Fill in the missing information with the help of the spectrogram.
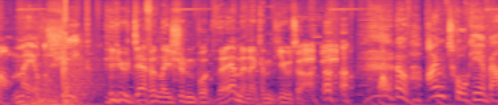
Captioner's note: chuckles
